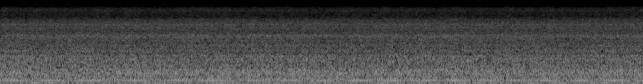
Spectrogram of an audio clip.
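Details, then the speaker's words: Mercedes-Benz S280 at idle after A/C repair (leaking hose replaced, compressor oil added, new drier), 33–34°C afternoon, vents about 5°C both sides: steady fan hiss over smooth low idle hum, no compressor knock or squeal; normal A/C operation. "อ่าม.คมีเสียงการทำงานปกติทุกอย่างนะครับอ่าม.คโน้ทIamปรับนะครับอ่าและพร้อมทำงานนะครับแอร์เย็นตปทออกปกตินะครับ"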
